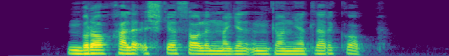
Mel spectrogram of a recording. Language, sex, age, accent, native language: Uzbek, male, 18-24, Jizzax, Uzbek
